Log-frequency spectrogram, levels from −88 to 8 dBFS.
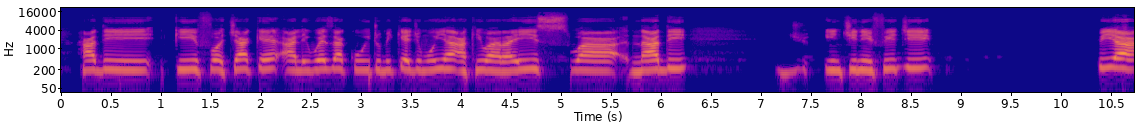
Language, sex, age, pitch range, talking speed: Swahili, male, 50-69, 195-220 Hz, 80 wpm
